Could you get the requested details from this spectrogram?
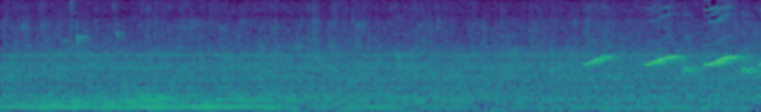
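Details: A male Northern cardinal singing outside in a backyard gives three clear, rising whistled notes, about half a second apart near the end, after a stretch of low mechanical hum.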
